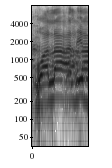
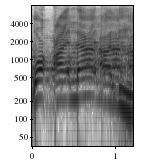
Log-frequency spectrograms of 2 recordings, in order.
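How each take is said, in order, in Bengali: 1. Wa ও ala মিলে একটি শব্দ, wala হয়। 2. Wa ও ala আলাদা শব্দ হিসেবে বলা হয়।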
